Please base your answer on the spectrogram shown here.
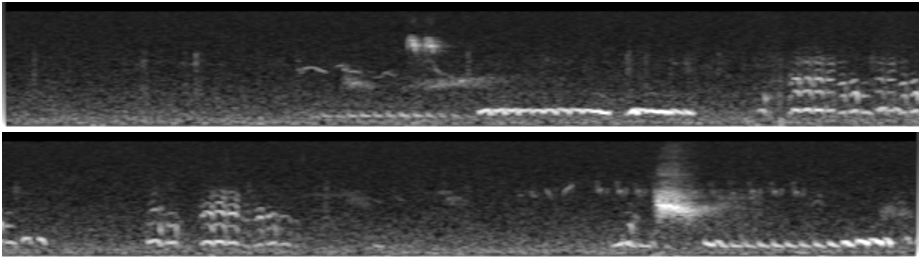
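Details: Black grouse courtship display at a lek in the French Alps: low, pulsing, dove-like bubbling rookoos in long runs, broken by a sharp, hissing sneeze-like whoosh.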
